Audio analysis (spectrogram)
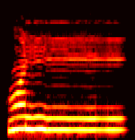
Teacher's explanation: As you will touch noon, your lips should be in a straight position. And noon has ghunnah.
